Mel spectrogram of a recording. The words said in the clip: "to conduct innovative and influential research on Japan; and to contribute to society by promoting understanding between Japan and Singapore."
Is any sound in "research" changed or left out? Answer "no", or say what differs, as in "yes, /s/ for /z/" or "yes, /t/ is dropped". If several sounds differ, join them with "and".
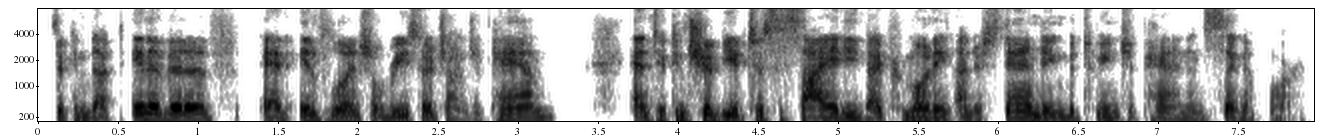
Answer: no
